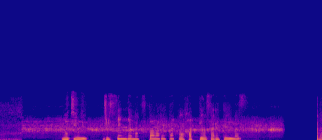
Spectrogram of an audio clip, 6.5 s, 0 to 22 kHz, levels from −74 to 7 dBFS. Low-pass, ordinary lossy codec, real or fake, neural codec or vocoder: 7.2 kHz; Opus, 16 kbps; fake; codec, 44.1 kHz, 2.6 kbps, SNAC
